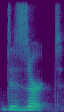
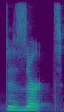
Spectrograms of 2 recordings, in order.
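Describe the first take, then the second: First: The stress is on the second syllable. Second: The stress is on the second syllable.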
